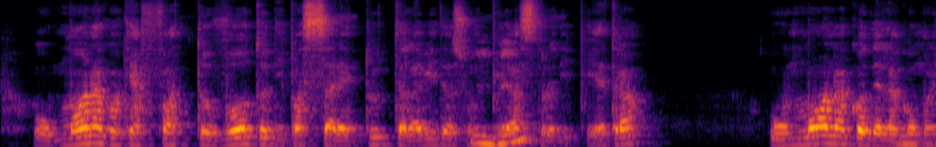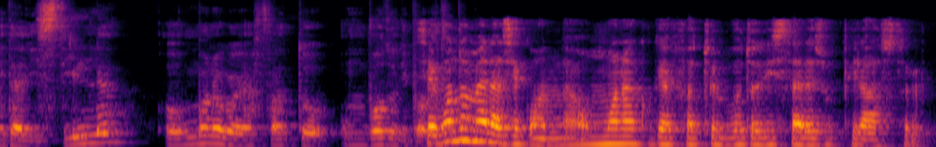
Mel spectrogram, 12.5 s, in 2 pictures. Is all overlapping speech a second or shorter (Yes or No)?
Yes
